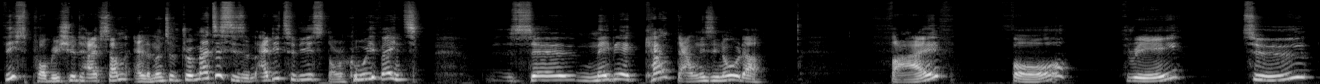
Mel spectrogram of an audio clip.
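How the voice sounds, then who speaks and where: A man acts out an eccentric amateur scientist in a radio play. His voice is fairly high and very lively in pitch, with a slightly husky edge. He speaks his diary entries earnestly and with some self-importance, musing aloud as he goes. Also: exaggerated voice. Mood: theatrical, excited.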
